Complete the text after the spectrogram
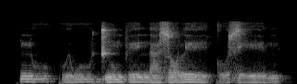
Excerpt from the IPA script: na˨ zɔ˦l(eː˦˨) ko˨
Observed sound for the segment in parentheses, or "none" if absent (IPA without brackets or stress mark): eː˦˨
